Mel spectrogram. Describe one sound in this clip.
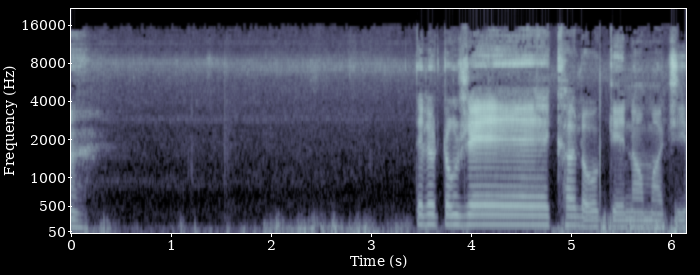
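Wind gusts outdoors, rustling the grass.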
